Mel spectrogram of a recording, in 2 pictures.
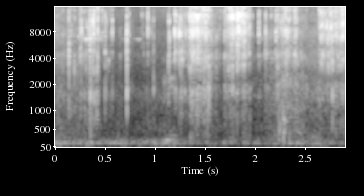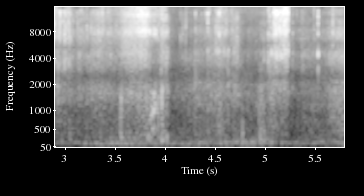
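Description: Close handling noise on the camera's microphone: irregular rustling, scraping and small knocks as a baby's head brushes and bumps against the camera.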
